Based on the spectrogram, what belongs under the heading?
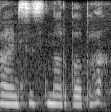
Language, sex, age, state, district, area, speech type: Malayalam, female, 30-45, Kerala, Idukki, rural, spontaneous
